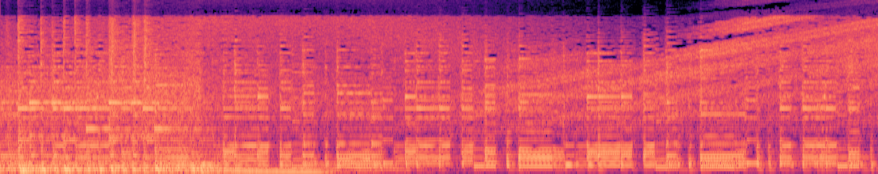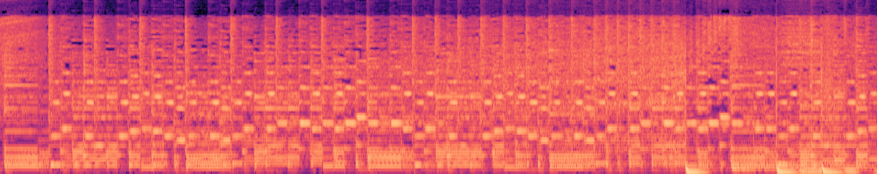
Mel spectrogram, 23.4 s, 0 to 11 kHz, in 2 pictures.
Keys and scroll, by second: 6.6 ctrl+0, 12.8 ctrl+=, 22.1 ctrl+=.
